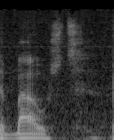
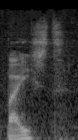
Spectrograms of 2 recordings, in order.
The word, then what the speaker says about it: Boust: First time, what did you say, Beist? – I think, we said Beist because that's how I heard someone else pronounce it and he didn't correct them. – Yeah. – And then you asked him how it was pronounced and then he said like that, so.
